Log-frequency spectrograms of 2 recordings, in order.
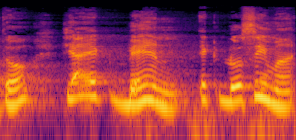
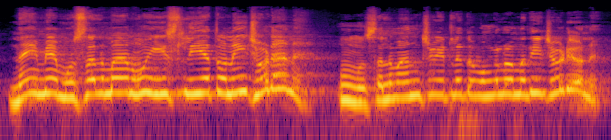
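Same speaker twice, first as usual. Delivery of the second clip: put-on old woman protesting; 6 semitones higher than usual. Old woman protests her religion.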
